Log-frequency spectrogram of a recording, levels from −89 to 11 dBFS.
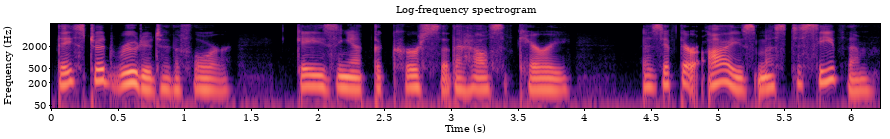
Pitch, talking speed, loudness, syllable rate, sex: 155 Hz, 210 wpm, -19 LUFS, 5.7 syllables/s, female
